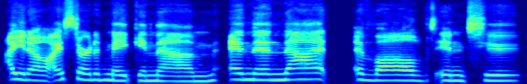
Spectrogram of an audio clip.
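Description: A middle-aged woman from Honolulu, an author and entrepreneur, guests on a podcast, casually telling stories with chatty enthusiasm and lots of laughter. Her medium-pitched voice is clear, resonant, and fairly bright, with fairly even intonation and an unhurried pace. The recording is studio quality with no echo.

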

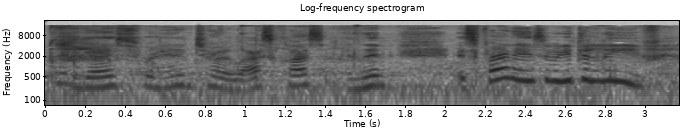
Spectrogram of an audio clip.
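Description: A teenage girl vlogging her school day, chatting brightly to her phone camera with lots of giggles. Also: sits high, animated, fast. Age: teens. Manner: bubbly, giggly narration to the camera. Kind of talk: casual daily vlog. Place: busy school hallways and classrooms. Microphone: phone held at arm's length. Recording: phone audio with loud crowd and music. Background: loud chatter of students and music.

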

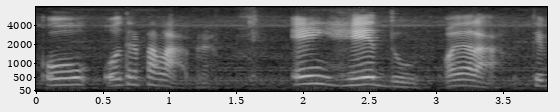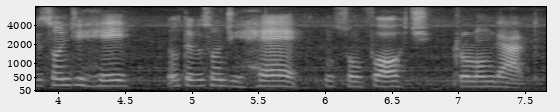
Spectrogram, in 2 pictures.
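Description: A woman teaching a primary school class in a recorded lesson, speaking patiently, drawing out example words loudly and checking in often. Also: mid-range voice, normal speed, few pauses, a little hiss or hum. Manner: ends phrases with "tá bem?" checks. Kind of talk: recorded remote lesson for children.

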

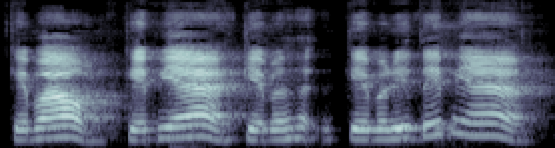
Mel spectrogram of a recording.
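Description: A woman's voice: a little high, a little slow, fairly bright tone. A young woman teacher with a Vietnamese accent, leading a livestream English exam review in a chatty, coaxing way, repeating words and checking that students keep up.

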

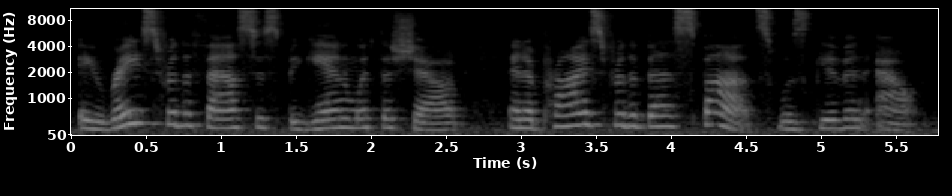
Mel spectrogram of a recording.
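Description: A woman's voice: fairly high pitch, a little slow, slight background noise, rough recording. A woman teacher reading a rhyming children's picture book aloud, lifting her voice for the characters. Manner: expressive rhyming storytelling, lifts her voice for quoted characters.

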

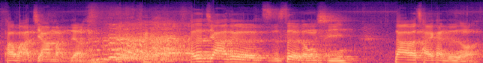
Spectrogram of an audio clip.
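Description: A man's voice: medium pitch, animated, a little fast. A man in his thirties from Taiwan with a Taiwanese Mandarin accent, giving a chatty, joking talk to an audience. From Kaohsiung, Taiwan. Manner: chatty storytelling, jokes with the audience. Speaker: public lecturer, travel writer. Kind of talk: humorous public talk with slides. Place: lecture hall. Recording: roomy hall with faint background noise.

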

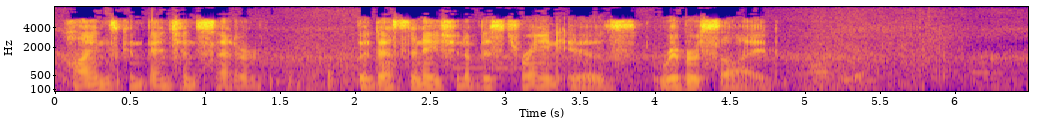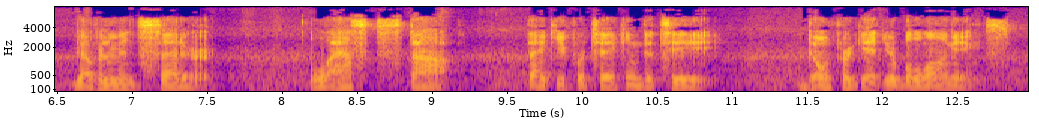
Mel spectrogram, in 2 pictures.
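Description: A man giving recorded train and station announcements in a measured, formal way. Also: lively intonation. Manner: measured, formal, evenly spaced phrases. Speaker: transit announcer. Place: on subway trains and platforms. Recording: announcements captured over rumbling train noise.

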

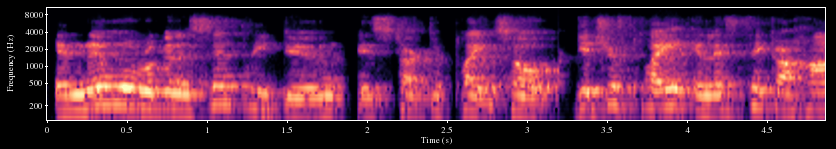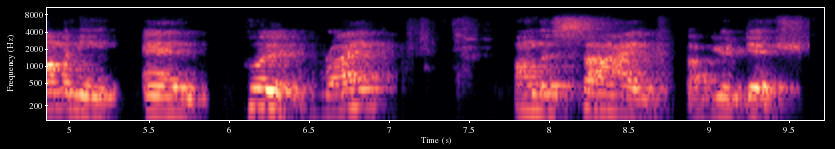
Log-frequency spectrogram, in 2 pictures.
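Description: The speaker is a middle-aged chef teaching a student through a cooking demo on a video call. His fairly high, slightly bright voice is unhurried, and he keeps encouraging with "okay?" and "right?" checks. The lo-fi recording is reverberant, with slight background noise.

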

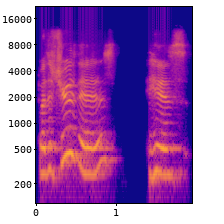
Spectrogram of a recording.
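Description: Woman, minister, storytelling, animated, acts out voices. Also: high voice, takes it slowly. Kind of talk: storytelling in an open forum.

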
